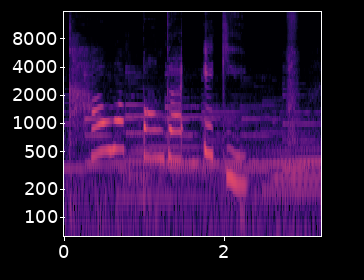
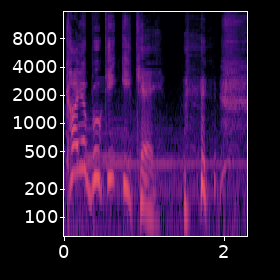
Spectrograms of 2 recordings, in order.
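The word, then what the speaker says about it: Kayabuki Ikku: By Kawabunga Iki. Yoimiya, this is a really strange name. Who's this Kawabunga? It's pronounced Kayabuki Ike.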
